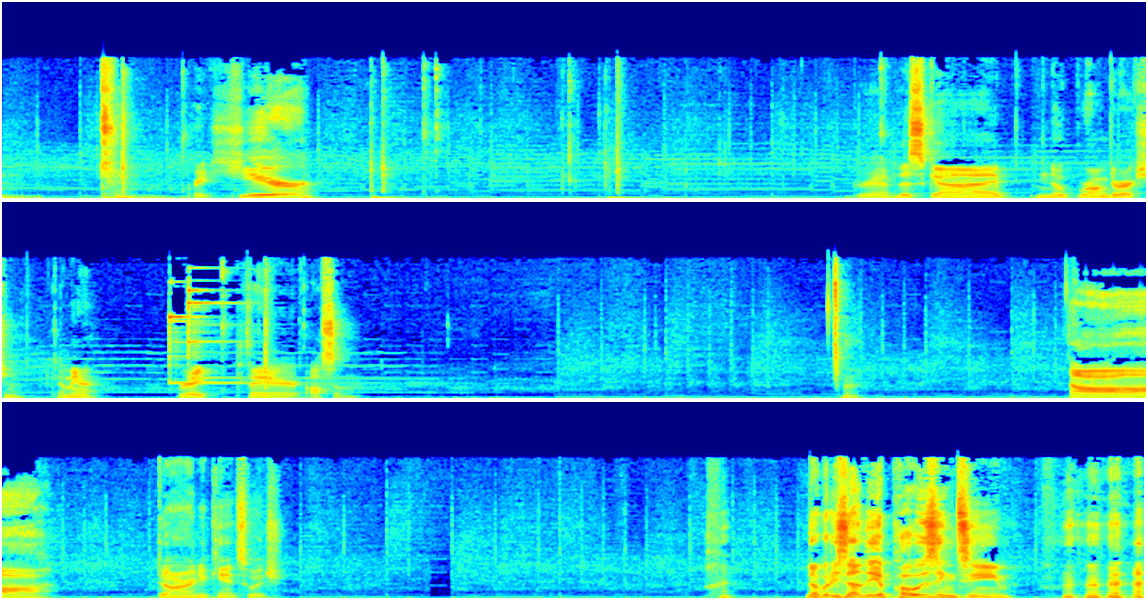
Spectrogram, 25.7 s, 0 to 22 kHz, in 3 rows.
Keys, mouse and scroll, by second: 2.7 i, 4.6 Right, 6.6-10.3 drag.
